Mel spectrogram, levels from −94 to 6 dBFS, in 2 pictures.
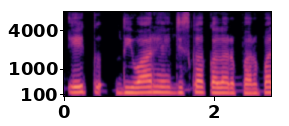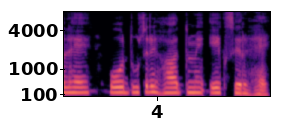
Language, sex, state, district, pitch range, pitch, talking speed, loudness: Bhojpuri, male, Uttar Pradesh, Gorakhpur, 175-190 Hz, 185 Hz, 150 wpm, -25 LUFS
